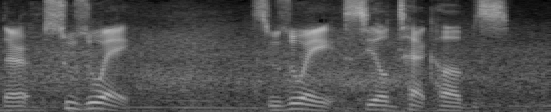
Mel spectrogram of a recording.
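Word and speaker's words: Suzue: good rims and we used to call these Susy hubs but they're not there Suzu a isuzu a sealed tech hubs these are pretty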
